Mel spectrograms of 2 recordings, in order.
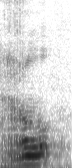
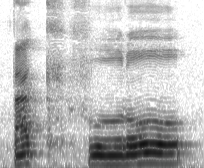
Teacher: panjang dua harakat Mad thi'i domah diikuti wau sukun Lau takfuruuru ini ro tebal karena ada Ro bertemu dengan domah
